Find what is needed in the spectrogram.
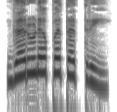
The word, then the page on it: ಗರುಡಪತತ್ರಿ: garuḍa patatri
